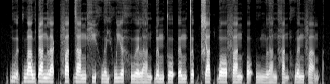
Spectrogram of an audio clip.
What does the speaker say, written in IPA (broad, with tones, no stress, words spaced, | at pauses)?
ɓṵ˧˨ə̯ kwa˧w ɗa˧nla˨˩k̚ fa˦˥t̚za˧n xi˧hwə̤˨˩jhwi˧ə̯ hu˧˩ə̯la̤˨˩nɓə˧mt̪o˨˦ ʔə˧mt̪ə˦˥p̚t͡ɕa˦˥t̚ɓɔ˧ fa˧nʔɔ̰˧˨ʔṳ˨˩ŋ la̤˨˩n ha̰˧˨nhwə˧nfa̰˧˨mʔ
